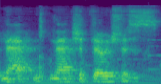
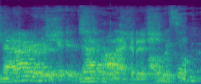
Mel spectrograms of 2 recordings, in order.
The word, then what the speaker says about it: Natchitoches: You're wanted out of Louisiana, Natchitoches Parish. I butchered the pronunciation, but Natchitoches. What is it? Natchitoches. That.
